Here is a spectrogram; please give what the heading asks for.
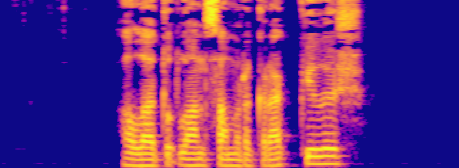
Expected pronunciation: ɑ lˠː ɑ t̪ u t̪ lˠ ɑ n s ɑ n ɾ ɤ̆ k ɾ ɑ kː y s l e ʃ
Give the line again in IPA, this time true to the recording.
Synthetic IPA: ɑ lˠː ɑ t̪ u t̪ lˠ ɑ n s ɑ m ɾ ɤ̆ k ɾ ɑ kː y l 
